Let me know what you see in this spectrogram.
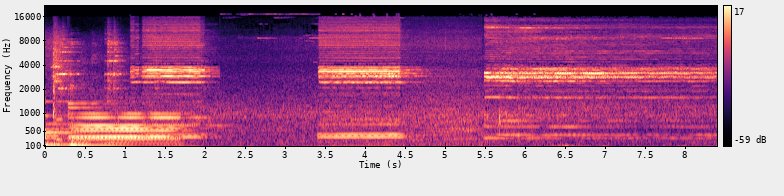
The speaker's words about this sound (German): Stau Ich hasse es.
